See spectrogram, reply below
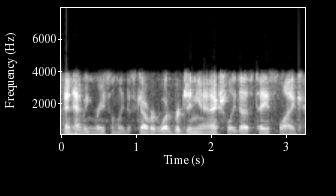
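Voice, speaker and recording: A pipe tobacco reviewer talks casually and off the cuff in a mid-pitched, steady voice, speaking fast but hesitating and repeating words while he hunts for the next one. The audio is tinny and phone-like, with clear background noise.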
